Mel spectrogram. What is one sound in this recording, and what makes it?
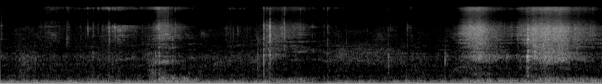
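A metal hoe scrapes and rustles through dry grass and leaves.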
